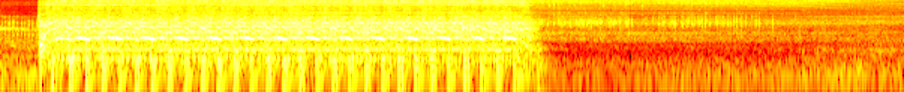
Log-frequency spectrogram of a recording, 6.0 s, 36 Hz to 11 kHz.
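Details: Carbureted Kawasaki Ninja ZX6 with new plugs, correctly wired plug leads, a cleaned carb, good battery, fresh fuel and sparks that test OK; fuel mists from all four carbs. In neutral, it cranks evenly for about three seconds but never fires.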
